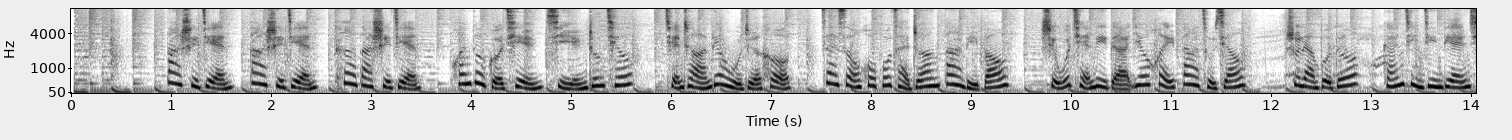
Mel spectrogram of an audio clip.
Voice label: 【促销】欢度国庆

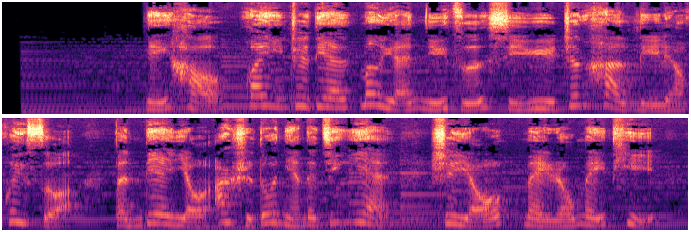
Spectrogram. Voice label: 彩铃; 梦圆女子洗浴汗蒸理疗会所

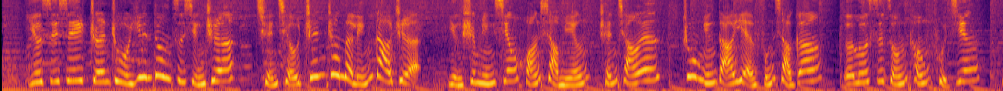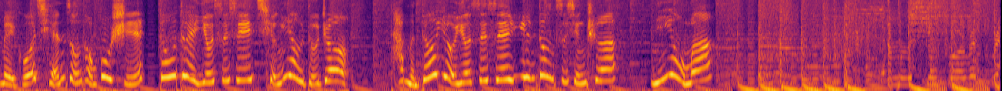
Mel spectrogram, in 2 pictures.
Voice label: 促销; 运动自行车

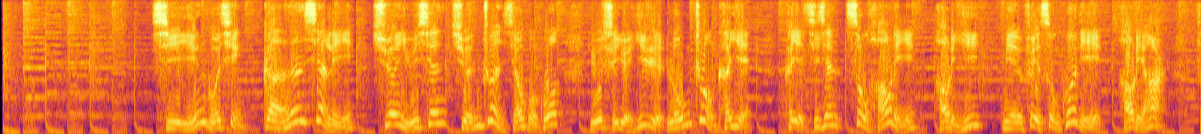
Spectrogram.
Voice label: 促销 鲜火锅

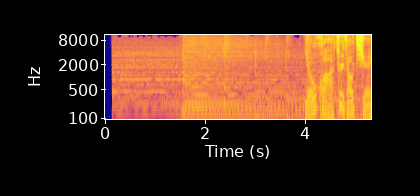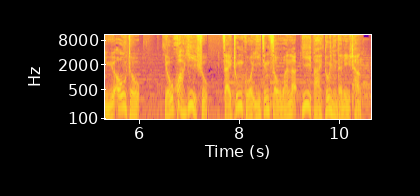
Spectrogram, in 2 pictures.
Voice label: 解说 历史; 全山石

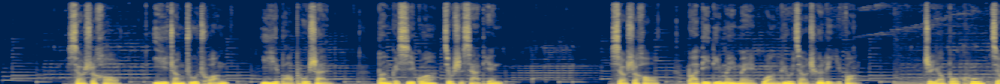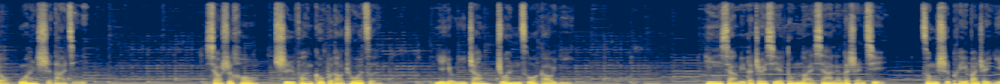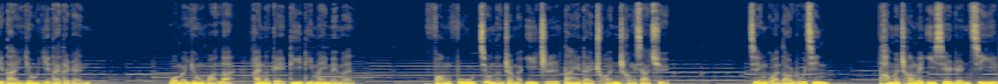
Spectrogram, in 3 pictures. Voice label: 微电影旁白; 彩云之南

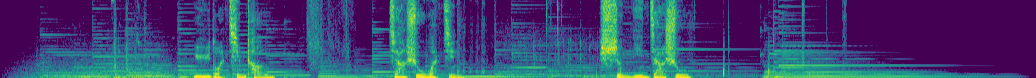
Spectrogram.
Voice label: 广告 有声书信

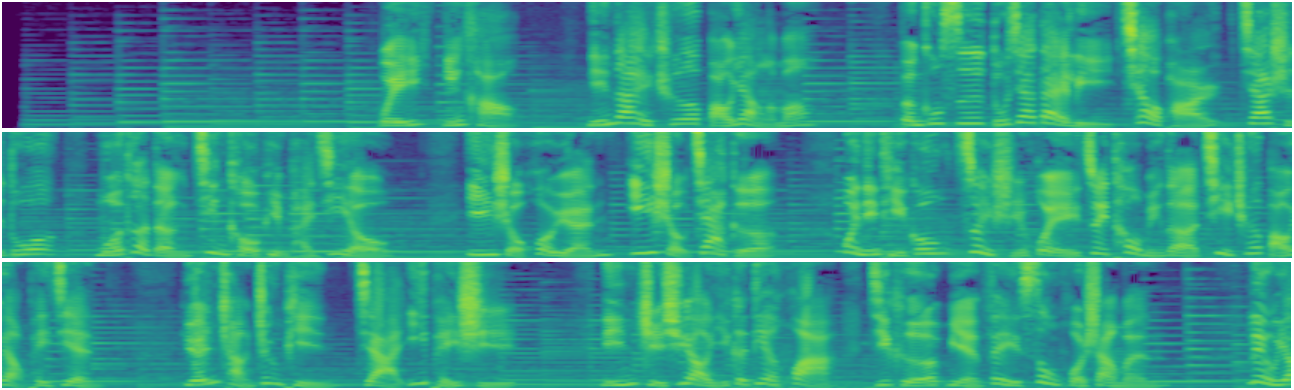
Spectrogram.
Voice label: 彩铃 您的爱车保养了吗

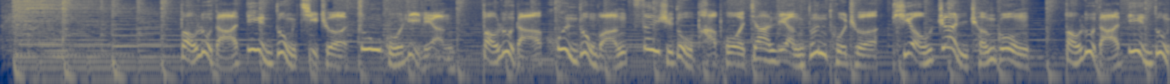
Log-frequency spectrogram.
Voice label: 促销 电动汽车

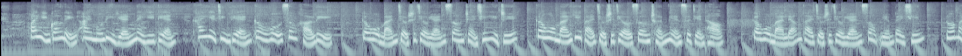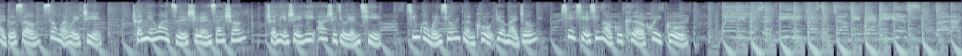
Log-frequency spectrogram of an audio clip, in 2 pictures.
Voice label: 广告 内衣店; 爱慕丽人内衣店

